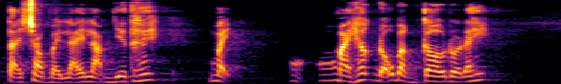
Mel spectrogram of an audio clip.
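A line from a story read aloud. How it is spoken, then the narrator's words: Pale, harsh question. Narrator (Vietnamese): Lòng tái mặt nó gằn giọng hỏi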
